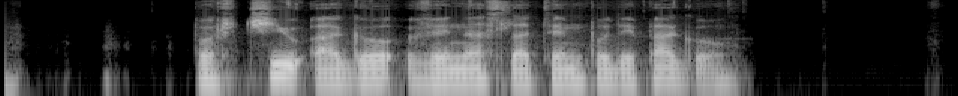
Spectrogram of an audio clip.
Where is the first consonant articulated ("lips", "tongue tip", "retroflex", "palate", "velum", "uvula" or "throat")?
lips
